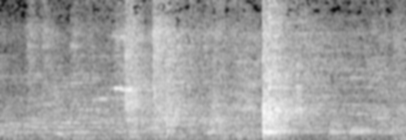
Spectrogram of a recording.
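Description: Plate-loaded hip thrust machine setting down with one sudden loud thud about two and a half seconds in, over steady gym background music and chatter.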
